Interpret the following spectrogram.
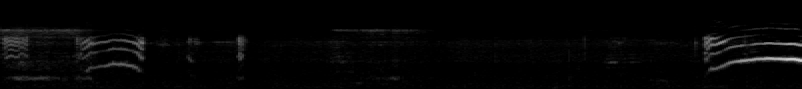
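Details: Kittens meowing loudly: a few short arched mewing calls at the start, a long gap of near silence, then one louder drawn-out meow at the end.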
